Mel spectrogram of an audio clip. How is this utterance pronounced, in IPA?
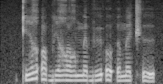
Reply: kʼ i ʁ ʔ ɔ b i ʁ o ʁ m ɛ b ʉ ʔ o ʔ ə m ɛ t͡ʃʼ ɨ

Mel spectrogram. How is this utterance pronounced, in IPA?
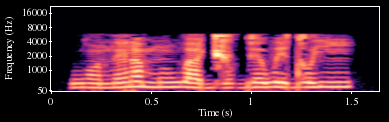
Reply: w ɔ̃˨ n ɛ̃˨˦ ɾ a˦˨ m ũ˧ w a˧ d͡ʒ o˧ ɡ ɛ˦ w e˧ d o˦ j ĩ˦

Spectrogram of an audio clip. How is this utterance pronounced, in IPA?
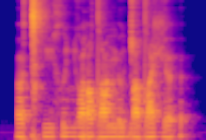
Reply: ʌ ǀʰ i x ʊ ʎ ɔ ɾ ʌ dˤ ɪ u̯ ŋ ə u̯ ɟ ɜ dˤ ɛ ʒ ə ʔ

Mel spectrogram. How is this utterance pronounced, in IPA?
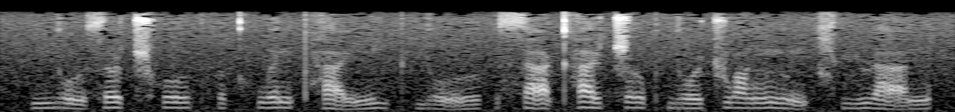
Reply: m j o̰˨˩ ʊ̯ s ɤ˥ ʈ͡ʂʰ o˥ ʊ̯ pʰ ɤ˨ kʰ w ə˥˩ n pʰ a̰˨˩ ɪ̯ n̪ i˥˩ pʰ j o̰˨˩˦ ʊ̯ | s ä̰˨˩ kʰ a˥˩ ɪ̯ ʈ͡ʂ ɤ˥ pʰ j o˧˥ ʊ̯ ʈ͡ʂ w ɑ˥ ŋ n̪ ʊ̰˨˩ ŋ t͡ɕʰ y˧˥ ɻ a̰˨˩˦ n

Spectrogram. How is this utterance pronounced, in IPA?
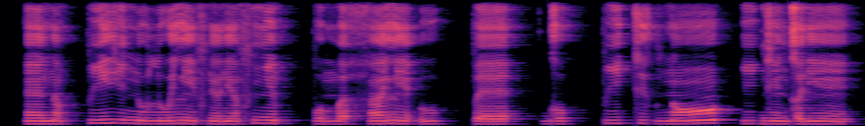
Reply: ɛ̃ n ɐ̃ pː i j i n u l u lʲ ẽ f ɾʲ ɔ̃ ɾʲ ɐ̃ f ɲ ẽ pː o m ɐ h ɐ̃ lʲ ɛ̃ ʔ u pː ɛ | ɡ o pː i kʲ u ɡ n ɔ̃ | i ɡ ẽ ɡ ɐ ɾʲ ẽ

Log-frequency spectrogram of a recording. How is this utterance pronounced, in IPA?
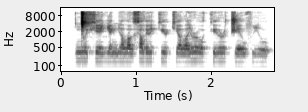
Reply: ŋ͡ǀ ɯ xʲ ɛ ʎ ɛ ŋ i lˠ ɯ x ɛ lˠ ɾʲ o i̯ kʲ ɯ ɹ kʲ e lˠ i ɹ o kʲ ɯ ɹ t͡ʃ e u̯ f i u̯

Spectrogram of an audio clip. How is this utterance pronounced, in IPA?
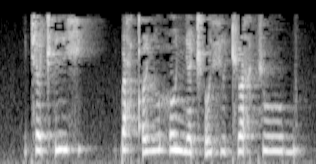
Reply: c ɐ t͡ʃʼ i ç | k͡p ɨ ħ qʼ u ʎ u h o ɲ a t͡ʃʼ o ç ɵ cʰ ɵ ħ c u b

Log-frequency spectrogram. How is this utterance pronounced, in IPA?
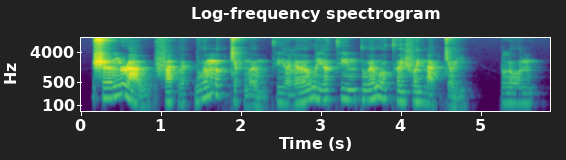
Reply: ʂ əː˧˥ ŋ ɹ a˨˩˨ w | f a˨˩ t̚ l ə˨˩ k̚ ɓ u˧˥ ə̯ m ə˦˥ k̚ c ə˨˩ k̚ m əː˨˩˨ m t̪ʰ i˨˩ ə̯ l əː˧˥ w i˧˥ ə̯ t̪ʰ i˧ m t̪ u˧˥ ə̯ w o˧˥ t̪ʰ ə˧ j f ə˧ j n a˨˩ k̚ c ə˨˩˦ j | l o˧ n

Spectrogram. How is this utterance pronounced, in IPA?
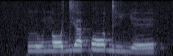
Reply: l u˧ n ɔ˧˥ dʲ a˥ ɓ ɔ˥ d i˧ ʎ e˩˧

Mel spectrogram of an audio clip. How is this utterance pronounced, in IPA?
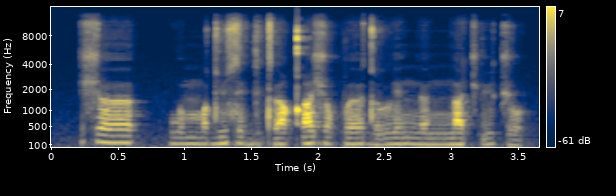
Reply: ʃ əː | w ʊ mː ɔ d y s ɪ ɡ ɪ tʼ əː qʼ i ʃ ɔ p əː d o lː ɪ nː əː nː a t͡ʃʼ y t͡ʃ o

